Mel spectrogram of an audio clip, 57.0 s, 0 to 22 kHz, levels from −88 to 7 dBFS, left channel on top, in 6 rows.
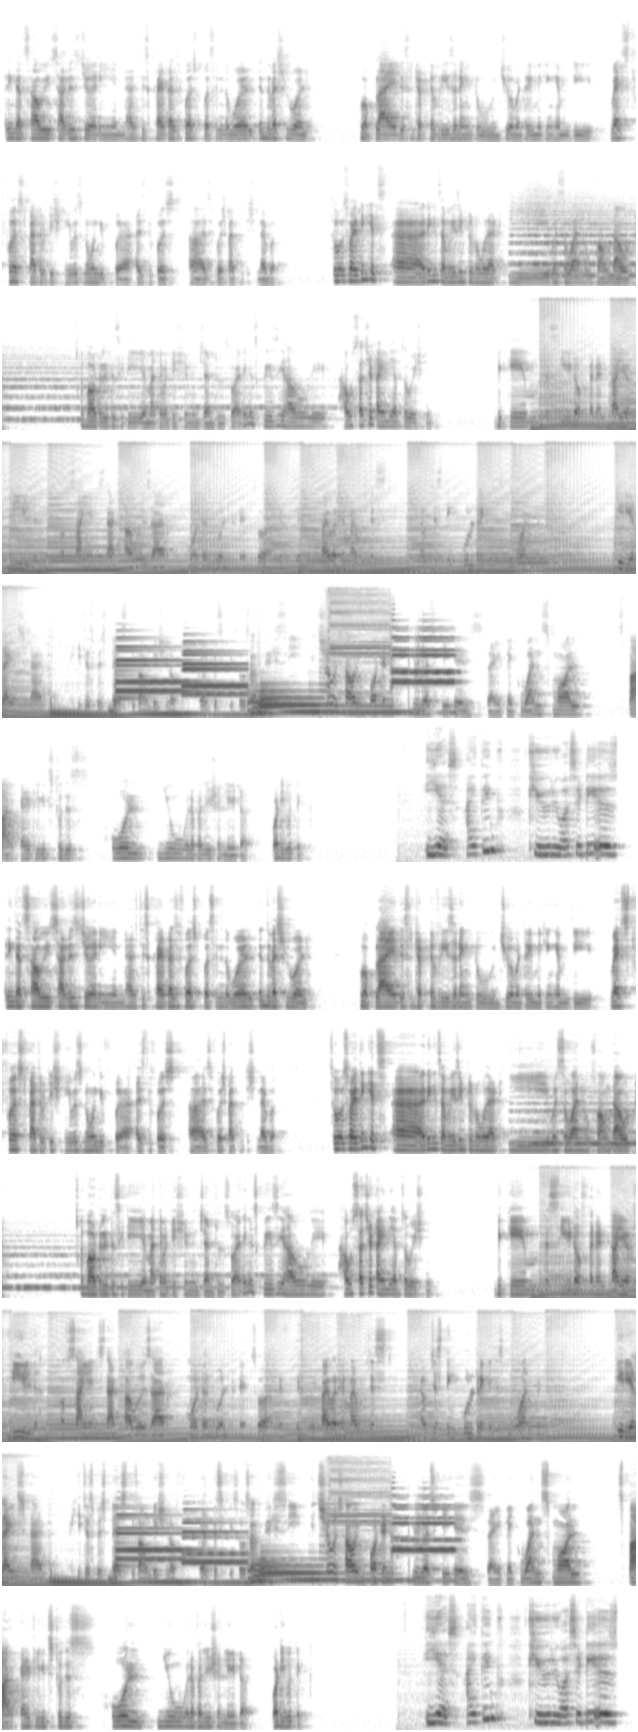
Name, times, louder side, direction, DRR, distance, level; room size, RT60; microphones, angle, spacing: voice 1, 0.0-4.6 5.4-8.9 9.1-13.6 14.4-19.1 20.2-25.5 26.4-29.1 29.4-34.3 34.8-36.6 37.8-38.8 39.2-40.7 41.0-46.8 47.4-48.9 49.2-51.3 51.6-52.1, right 6 dB, 75° right, 0.6 m, -38 dB
sound 1, 17.1-24.4, right 5 dB, 75° left, 1.5 m, -47 dB
sound 2, 26.9-44.9, left 1 dB, 15° left, 1.3 m, -35 dB
voice 2, 53.9-55.1 55.4-56.8, right 3 dB, 20° right, 0.6 m, -34 dB
16.0 x 14.5 x 4.0 m
head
